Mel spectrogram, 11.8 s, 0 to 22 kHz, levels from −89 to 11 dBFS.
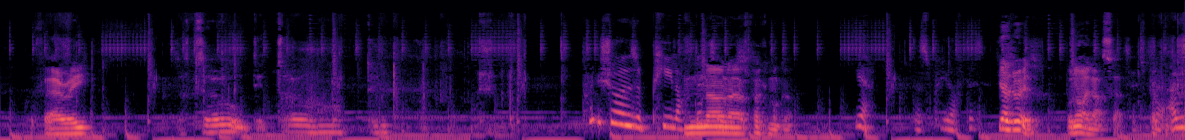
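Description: Nothing goes wrong anywhere in this recording, so there's no technical fault to point to at any moment.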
